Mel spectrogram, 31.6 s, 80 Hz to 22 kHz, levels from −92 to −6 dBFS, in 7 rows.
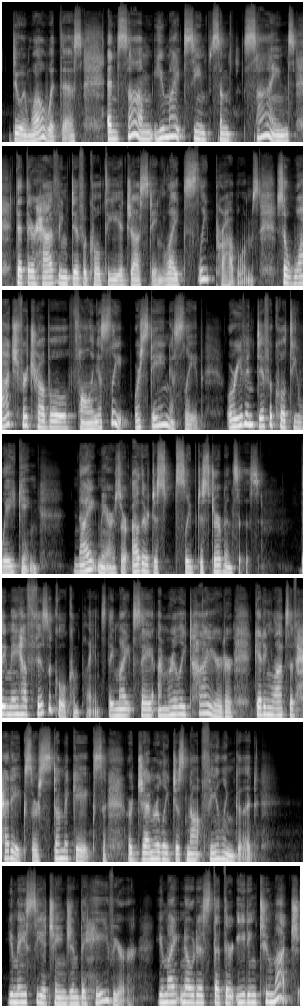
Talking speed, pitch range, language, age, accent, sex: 145 wpm, 160-205 Hz, English, 40-59, American, female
